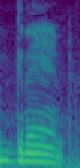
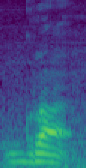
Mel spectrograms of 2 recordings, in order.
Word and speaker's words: grand: In English we will say grand, but in French grand, because D is silent.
